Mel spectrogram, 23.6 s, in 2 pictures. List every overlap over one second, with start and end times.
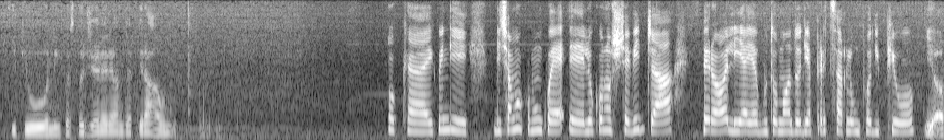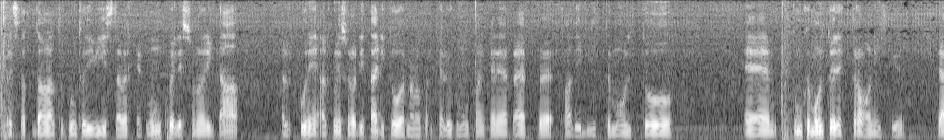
none

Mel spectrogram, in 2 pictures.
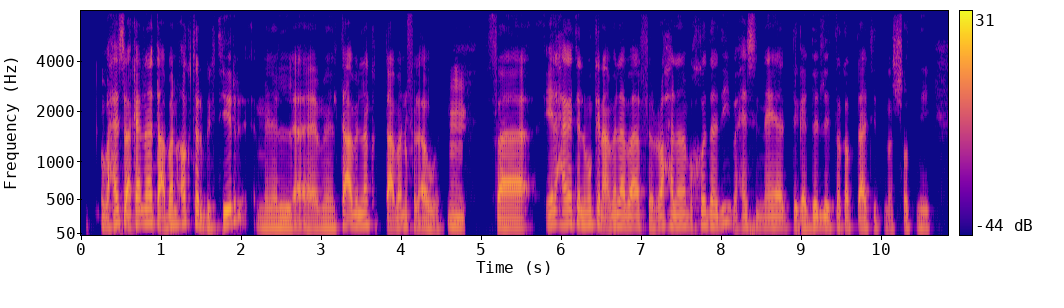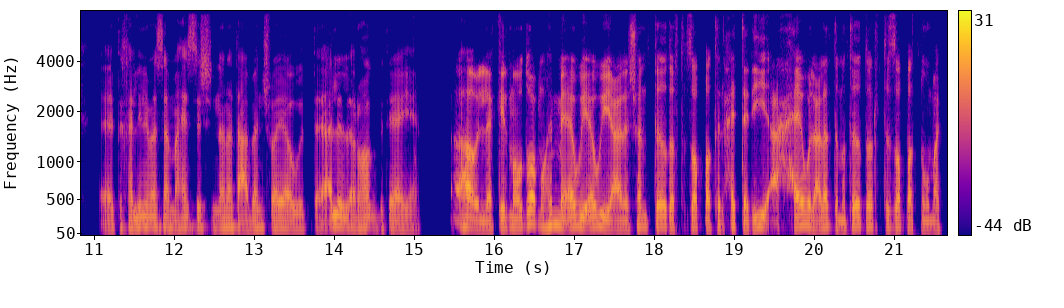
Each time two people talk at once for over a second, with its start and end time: none

